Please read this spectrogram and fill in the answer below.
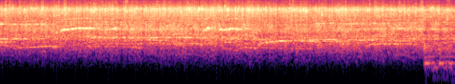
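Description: A large theatre audience applauding steadily, with scattered calls rising and falling above the clapping. Near the end the band comes in with a low, pulsing beat.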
